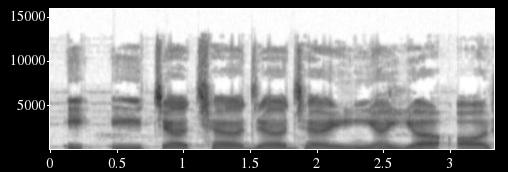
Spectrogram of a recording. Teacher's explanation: इ ई, च, छ, ज, झ, ञ, य और श तालव्य व्यंजन है। इनके उच्चारण में तालु और जीभ के स्पर्श से होता है।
